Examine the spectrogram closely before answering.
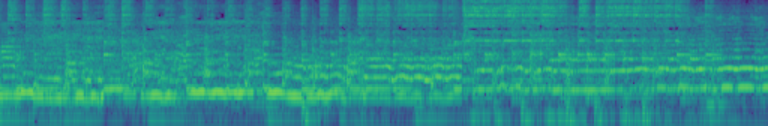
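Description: Jaranan gamelan ensemble music: a wavering, sustained melodic line over rattling percussion and deep low notes that sound in steady blocks.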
